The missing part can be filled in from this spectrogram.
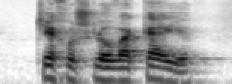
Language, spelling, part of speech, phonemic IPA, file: Dutch, Tsjecho-Slowakije, proper noun, /ˌtʃɛ.xoː.sloː.ʋaːˈkɛi̯.(j)ə/, Nl-Tsjecho-Slowakije.ogg
- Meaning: Czechoslovakia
